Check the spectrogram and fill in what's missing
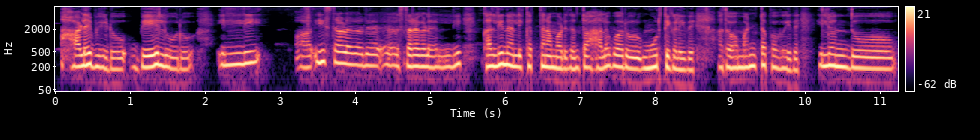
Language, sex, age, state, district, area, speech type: Kannada, female, 18-30, Karnataka, Dakshina Kannada, rural, spontaneous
